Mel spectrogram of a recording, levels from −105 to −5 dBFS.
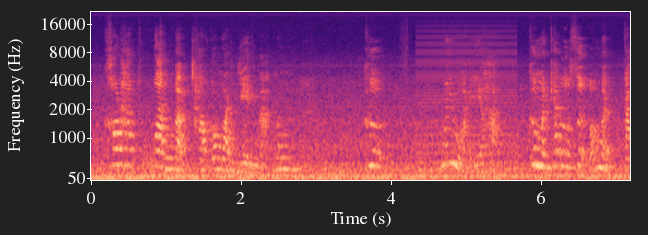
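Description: From 4.32 to 5.67 s there's GSM phone buzz: a nearby 2G handset on a call, rectified into a steady, raspy 217 Hz buzz about 15 dB under the speech.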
